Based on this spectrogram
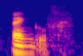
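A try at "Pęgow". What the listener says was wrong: I swear it's Pengo. It's written Pengo, but it's you, you read some extra letters.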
